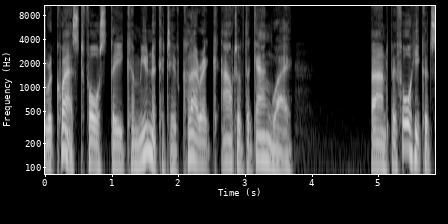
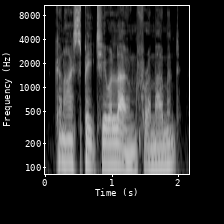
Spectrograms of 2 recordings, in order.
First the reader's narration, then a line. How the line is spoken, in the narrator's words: said Alice Armstrong in a low tone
